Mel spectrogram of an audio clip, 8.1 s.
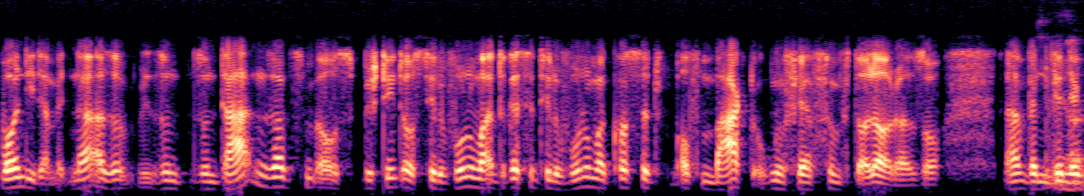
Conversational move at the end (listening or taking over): listening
